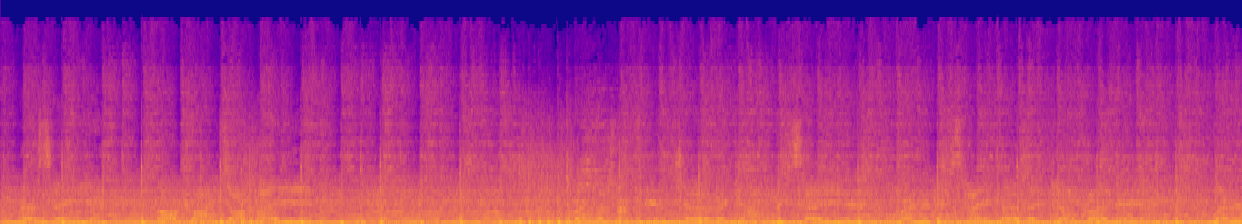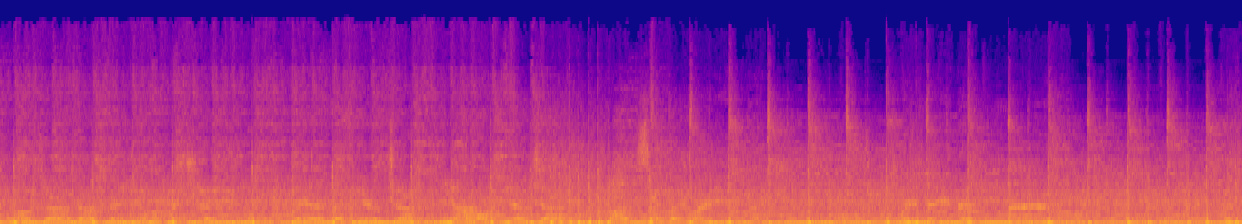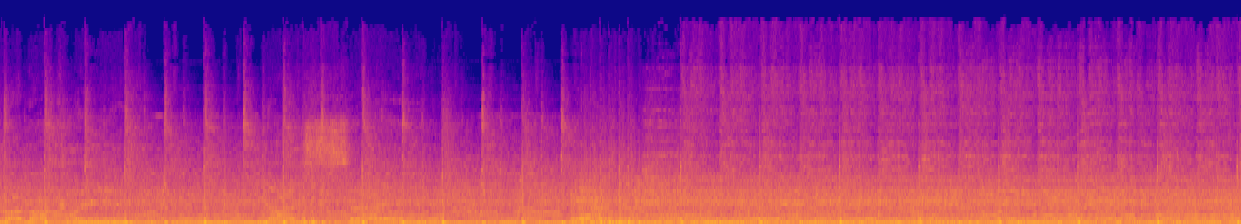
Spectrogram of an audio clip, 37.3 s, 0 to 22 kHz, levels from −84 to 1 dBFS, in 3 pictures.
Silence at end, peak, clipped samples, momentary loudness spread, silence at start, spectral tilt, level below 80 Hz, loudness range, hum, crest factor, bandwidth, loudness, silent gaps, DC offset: 0 s; -4 dBFS; under 0.1%; 2 LU; 0 s; -4.5 dB/octave; -28 dBFS; 1 LU; none; 14 dB; over 20 kHz; -18 LUFS; none; under 0.1%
